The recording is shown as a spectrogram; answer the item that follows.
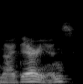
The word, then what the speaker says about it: cnidarians: start up with some cnidarians and some cnidarians if you are interested in corals you would know about this phylum of organs there's the pronounciation either look out myself you don't pronounce a C so you can see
